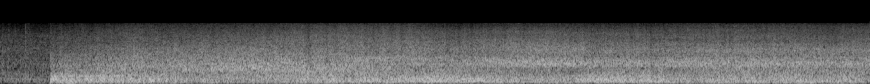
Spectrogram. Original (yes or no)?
yes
